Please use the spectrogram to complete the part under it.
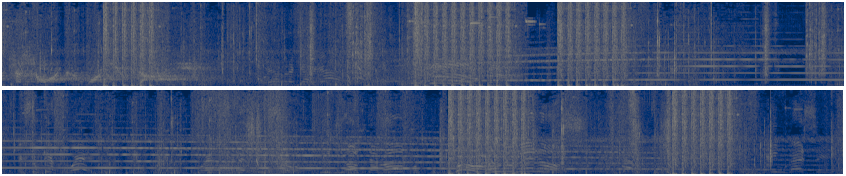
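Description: A rifle fires in rapid bursts of loud shots.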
